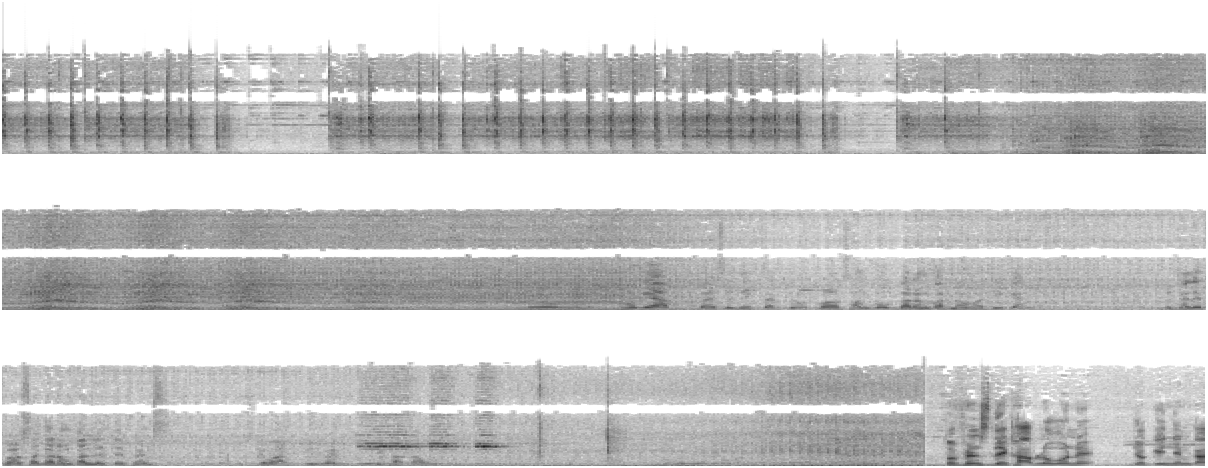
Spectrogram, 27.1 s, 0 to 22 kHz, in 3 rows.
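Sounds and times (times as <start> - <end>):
motorcycle engine revving and idling: 0.0 - 1.8, 2.4 - 25.0
motorcycle engine cranking: 0.0 - 19.3
man talking: 25.0 - 27.0.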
